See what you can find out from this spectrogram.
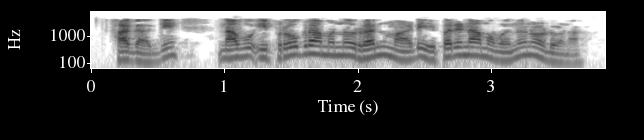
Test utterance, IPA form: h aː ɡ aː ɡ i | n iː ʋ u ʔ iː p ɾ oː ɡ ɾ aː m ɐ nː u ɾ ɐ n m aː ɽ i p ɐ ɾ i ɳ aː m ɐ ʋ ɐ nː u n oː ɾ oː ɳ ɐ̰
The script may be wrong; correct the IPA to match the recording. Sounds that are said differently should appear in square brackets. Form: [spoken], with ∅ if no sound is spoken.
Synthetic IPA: h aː ɡ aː ɡ i | n [aː] ʋ u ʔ iː p ɾ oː ɡ ɾ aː m ɐ nː u ɾ ɐ n m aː ɽ i p ɐ ɾ i ɳ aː m ɐ ʋ ɐ nː u n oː [ɽ] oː ɳ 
